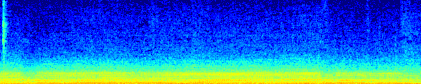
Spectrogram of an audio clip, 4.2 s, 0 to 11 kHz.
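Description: A 2018 Chevrolet Corvette ZR1 engine pulls hard under acceleration, a loud, steady rising drone heard from inside the car, with no talk.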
